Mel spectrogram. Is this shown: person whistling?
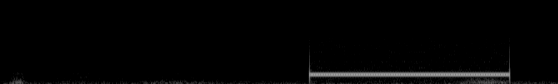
no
